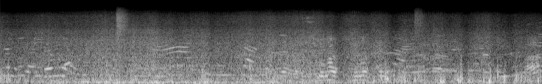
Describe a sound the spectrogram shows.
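Wind blows outdoors, rumbling and buffeting.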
